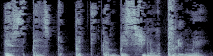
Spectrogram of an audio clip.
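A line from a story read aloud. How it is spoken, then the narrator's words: Hissing through teeth. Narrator (French): siffla Ron entre ses dents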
